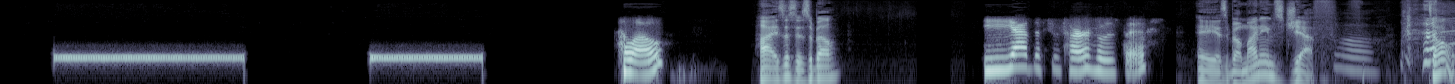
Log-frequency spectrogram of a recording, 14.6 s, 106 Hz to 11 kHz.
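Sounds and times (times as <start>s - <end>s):
telephone ringback tones: 0.6s - 2.5s, 3.7s - 4.9s
speech: 6.2s - 6.7s, 7.6s - 8.4s, 9.8s - 14.5s
laughter: 14.0s - 14.5s.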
